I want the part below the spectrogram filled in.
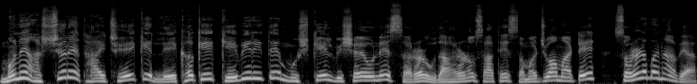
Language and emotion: Gujarati, surprised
